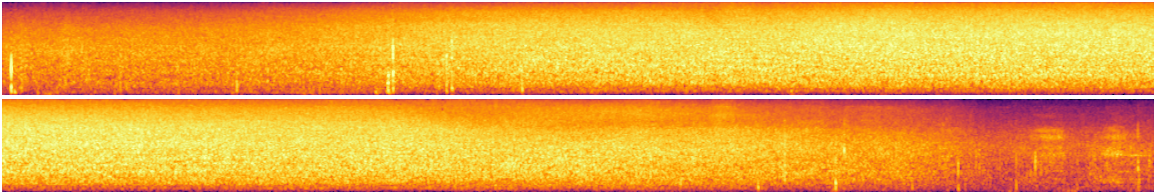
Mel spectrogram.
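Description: Steady rushing of falling water, swelling louder over the first several seconds, holding, then fading away near the end, with a few faint clicks.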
